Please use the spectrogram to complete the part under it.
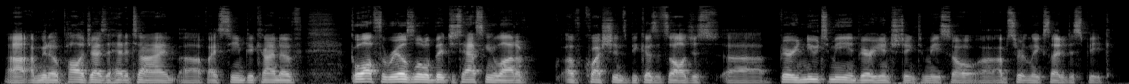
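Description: Male podcast host, casual and rambling, lowish voice. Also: quick pace. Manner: relaxed, rambling, lots of fillers.

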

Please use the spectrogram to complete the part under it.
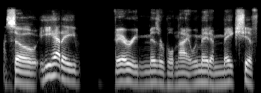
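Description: Man, casual podcast guest, lively storyteller, dry close sound. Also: mid-range voice, normal speed, dry recording. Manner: laughing, animated storyteller with lots of fillers.

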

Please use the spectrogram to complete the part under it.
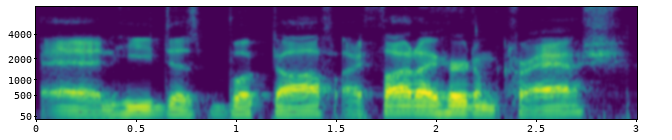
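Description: A man from Michigan, co-host of the show, excitedly retelling a story in casual chat. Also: lowish voice, a little slow. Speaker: co-host telling a hunting story.

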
